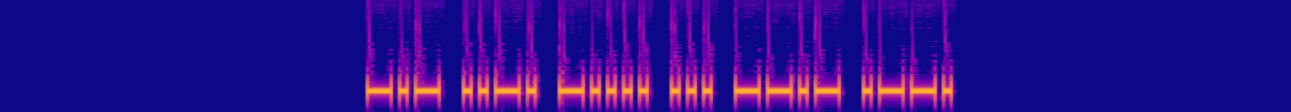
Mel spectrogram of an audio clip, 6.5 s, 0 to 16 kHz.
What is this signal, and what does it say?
Morse code, heard as a keyed tone, about 30 wpm, 700 Hz. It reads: KF6SQP
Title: USA Call Signs - 6 Characters - Repeated 2x - 30wpm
